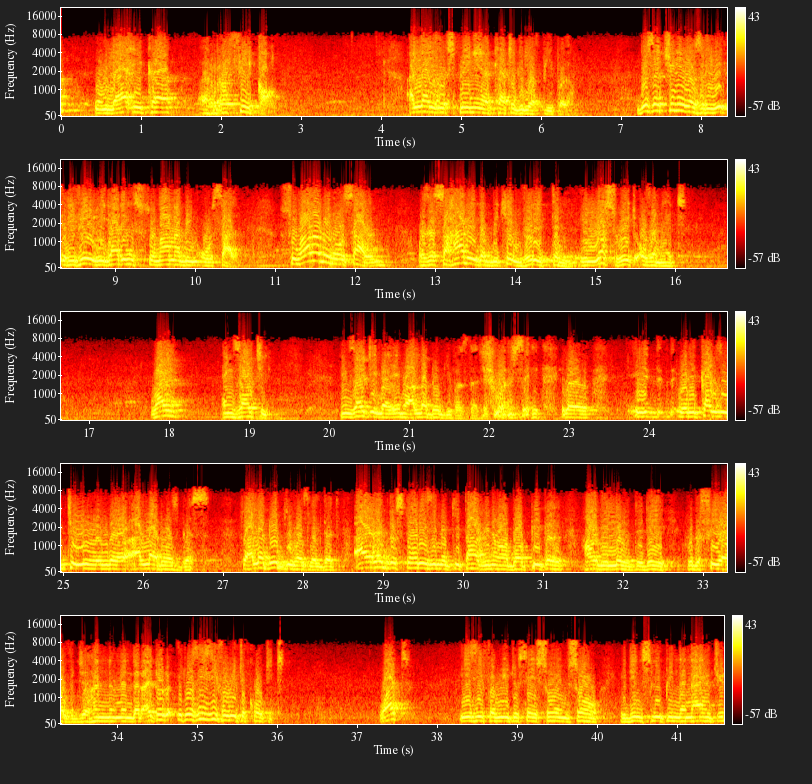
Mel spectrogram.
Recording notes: Jumuah lecture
